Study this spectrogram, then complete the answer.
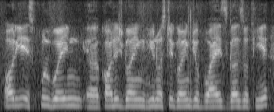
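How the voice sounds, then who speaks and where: A man's voice: a little high, flat delivery, brisk. A man with a Karachi Urdu accent presenting a shopping vlog, eager and repeating prices back. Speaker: vlogger. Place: busy bag shop in a mall. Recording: shop noise behind.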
